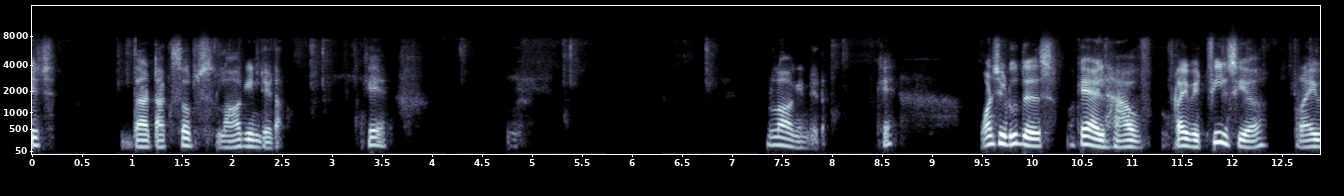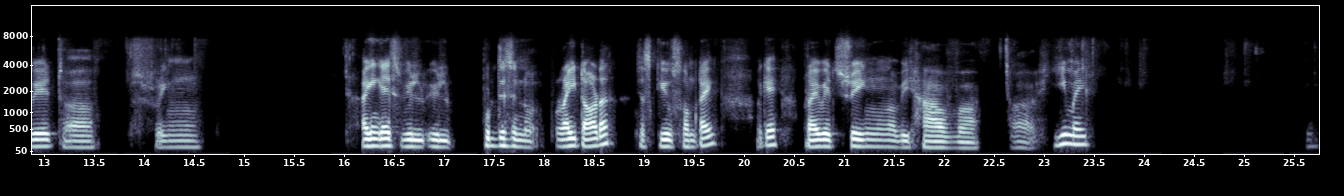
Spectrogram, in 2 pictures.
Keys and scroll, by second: 1.9 Return, 7.9 Return.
